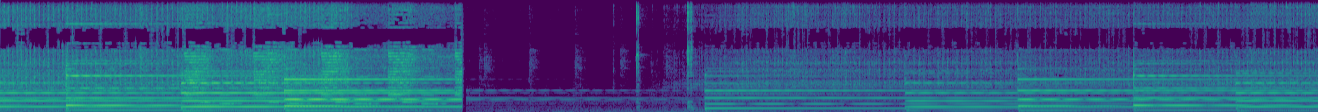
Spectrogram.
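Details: Kienzle Westminster chime mantel clock, decades unused, recently dropped, after oiling: bell notes ring in a run with dead gaps over a light tick. Chime order sounds wrong; cause suspected, not confirmed.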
